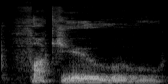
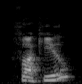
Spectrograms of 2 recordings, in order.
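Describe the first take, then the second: First: It is said in a scary way. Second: It is said like an inviting question.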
